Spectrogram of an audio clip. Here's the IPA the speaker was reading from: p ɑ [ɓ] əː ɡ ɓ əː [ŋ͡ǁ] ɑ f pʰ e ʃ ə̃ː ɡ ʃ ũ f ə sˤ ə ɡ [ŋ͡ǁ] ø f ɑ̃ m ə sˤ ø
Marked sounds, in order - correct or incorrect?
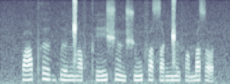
incorrect: pʰ, correct, correct

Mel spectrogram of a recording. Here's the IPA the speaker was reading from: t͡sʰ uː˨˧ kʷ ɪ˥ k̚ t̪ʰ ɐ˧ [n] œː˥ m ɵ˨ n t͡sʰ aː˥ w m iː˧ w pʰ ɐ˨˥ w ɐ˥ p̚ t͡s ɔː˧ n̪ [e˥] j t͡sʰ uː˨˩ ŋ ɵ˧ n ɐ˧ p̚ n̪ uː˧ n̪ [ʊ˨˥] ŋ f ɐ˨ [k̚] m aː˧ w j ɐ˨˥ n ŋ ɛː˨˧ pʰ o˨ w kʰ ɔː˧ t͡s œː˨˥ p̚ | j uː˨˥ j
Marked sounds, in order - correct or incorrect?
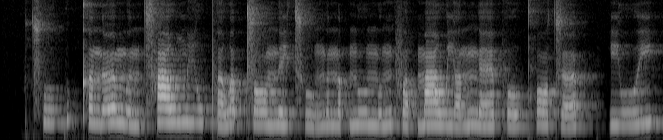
correct, incorrect: e˧, correct, incorrect: p̚

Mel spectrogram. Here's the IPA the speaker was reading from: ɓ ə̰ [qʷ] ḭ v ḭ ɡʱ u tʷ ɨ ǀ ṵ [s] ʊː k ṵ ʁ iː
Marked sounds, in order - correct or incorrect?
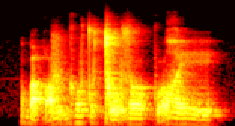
correct, incorrect: z

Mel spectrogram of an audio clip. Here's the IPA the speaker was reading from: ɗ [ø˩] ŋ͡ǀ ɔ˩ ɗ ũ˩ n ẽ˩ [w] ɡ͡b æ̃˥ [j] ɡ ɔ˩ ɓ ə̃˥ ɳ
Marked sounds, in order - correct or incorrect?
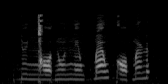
incorrect: y˩, correct, incorrect: w

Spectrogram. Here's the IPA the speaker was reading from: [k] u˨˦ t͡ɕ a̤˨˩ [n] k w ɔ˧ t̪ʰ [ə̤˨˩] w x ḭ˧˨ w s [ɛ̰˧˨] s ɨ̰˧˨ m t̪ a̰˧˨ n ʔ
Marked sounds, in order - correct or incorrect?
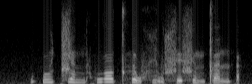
incorrect: ʔ, correct, incorrect: ə̰˧˨, incorrect: ɨ̰˧˨

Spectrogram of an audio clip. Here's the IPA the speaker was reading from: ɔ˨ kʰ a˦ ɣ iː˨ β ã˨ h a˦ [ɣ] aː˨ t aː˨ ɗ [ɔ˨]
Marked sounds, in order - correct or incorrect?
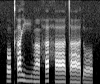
incorrect: h, correct

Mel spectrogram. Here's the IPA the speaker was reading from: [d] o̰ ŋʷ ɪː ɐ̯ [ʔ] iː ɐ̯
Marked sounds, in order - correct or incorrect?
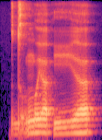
correct, correct

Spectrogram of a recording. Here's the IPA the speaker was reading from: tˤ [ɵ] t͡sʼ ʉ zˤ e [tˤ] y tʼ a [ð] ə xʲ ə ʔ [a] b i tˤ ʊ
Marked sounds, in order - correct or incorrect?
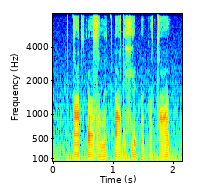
incorrect: o, incorrect: n, incorrect: dˤ, incorrect: ə

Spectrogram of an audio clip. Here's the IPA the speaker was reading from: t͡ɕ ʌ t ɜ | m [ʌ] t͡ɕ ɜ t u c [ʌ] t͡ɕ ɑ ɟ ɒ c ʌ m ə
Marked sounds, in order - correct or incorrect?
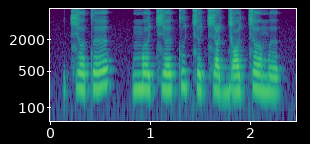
correct, incorrect: ə

